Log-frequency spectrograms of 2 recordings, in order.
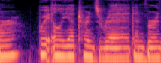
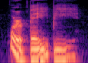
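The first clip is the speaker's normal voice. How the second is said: mocking, derisive tone; 3 semitones lower than usual. A woman answers Ilya's self-pity, in a mocking tone. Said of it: "she says in a mocking tone".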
